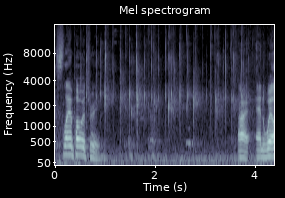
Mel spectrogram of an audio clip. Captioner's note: significantly loud + fast snapping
